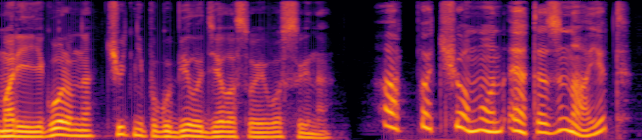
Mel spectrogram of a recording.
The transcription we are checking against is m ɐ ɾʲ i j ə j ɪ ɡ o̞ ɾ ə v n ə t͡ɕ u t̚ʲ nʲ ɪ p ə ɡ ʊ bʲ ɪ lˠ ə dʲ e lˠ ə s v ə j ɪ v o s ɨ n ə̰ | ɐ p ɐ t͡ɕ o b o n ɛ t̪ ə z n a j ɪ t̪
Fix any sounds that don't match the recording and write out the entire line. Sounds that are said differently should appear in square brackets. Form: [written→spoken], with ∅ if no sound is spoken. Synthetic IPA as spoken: m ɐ ɾʲ i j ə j ɪ ɡ o̞ ɾ ə v n ə t͡ɕ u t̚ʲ nʲ ɪ p ə ɡ ʊ bʲ [ɪ→i] lˠ ə dʲ e lˠ ə s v ə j ɪ v o s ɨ n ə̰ | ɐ p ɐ t͡ɕ o [b→m] o n ɛ t̪ ə z n a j ɪ t̪

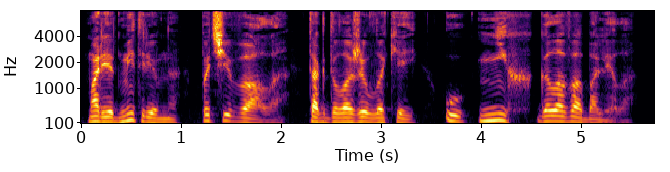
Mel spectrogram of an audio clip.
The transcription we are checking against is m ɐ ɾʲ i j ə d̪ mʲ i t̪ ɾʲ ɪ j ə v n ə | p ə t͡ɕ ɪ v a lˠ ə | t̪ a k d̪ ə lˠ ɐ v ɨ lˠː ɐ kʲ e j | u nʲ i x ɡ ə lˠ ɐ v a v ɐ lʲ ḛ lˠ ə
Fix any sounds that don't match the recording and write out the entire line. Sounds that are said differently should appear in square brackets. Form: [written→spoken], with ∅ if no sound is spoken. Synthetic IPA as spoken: m ɐ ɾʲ i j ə d̪ mʲ i t̪ ɾʲ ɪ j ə v n ə | p ə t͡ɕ ɪ v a lˠ ə | t̪ a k d̪ ə lˠ ɐ [v→ʐ] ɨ lˠː ɐ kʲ e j | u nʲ i x ɡ ə lˠ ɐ v a [v→b] ɐ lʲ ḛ lˠ ə

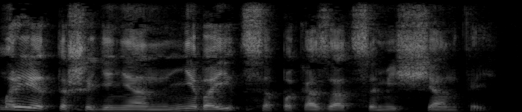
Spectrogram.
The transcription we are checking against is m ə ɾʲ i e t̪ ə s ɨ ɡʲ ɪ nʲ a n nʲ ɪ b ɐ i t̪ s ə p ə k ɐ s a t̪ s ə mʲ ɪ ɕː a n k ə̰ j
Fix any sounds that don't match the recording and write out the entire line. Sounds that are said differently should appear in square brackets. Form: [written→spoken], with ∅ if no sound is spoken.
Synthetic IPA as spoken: m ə ɾʲ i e t̪ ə [s→ʂ] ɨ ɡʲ ɪ nʲ a n nʲ ɪ b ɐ i t̪ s ə p ə k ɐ [s→z] a t̪ s ə mʲ ɪ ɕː a n k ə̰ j

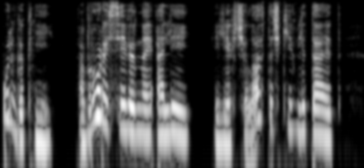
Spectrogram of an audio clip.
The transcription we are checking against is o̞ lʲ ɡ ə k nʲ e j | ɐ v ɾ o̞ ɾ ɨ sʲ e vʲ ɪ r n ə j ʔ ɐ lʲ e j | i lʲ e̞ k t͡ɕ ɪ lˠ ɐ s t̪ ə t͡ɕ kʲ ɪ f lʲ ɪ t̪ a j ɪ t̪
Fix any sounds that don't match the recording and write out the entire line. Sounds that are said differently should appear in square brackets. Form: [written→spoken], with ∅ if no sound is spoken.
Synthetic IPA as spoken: o̞ lʲ ɡ ə k nʲ e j | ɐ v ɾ o̞ ɾ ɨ sʲ e vʲ ɪ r n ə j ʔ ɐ lʲ e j | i lʲ e̞ [k→x] t͡ɕ ɪ lˠ [ɐ→a] s t̪ ə t͡ɕ kʲ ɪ [f→v] lʲ ɪ t̪ a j ɪ t̪

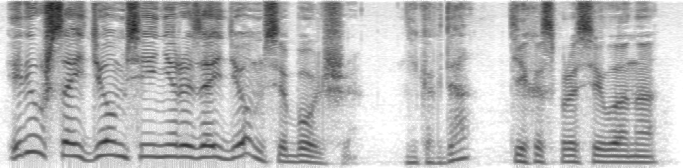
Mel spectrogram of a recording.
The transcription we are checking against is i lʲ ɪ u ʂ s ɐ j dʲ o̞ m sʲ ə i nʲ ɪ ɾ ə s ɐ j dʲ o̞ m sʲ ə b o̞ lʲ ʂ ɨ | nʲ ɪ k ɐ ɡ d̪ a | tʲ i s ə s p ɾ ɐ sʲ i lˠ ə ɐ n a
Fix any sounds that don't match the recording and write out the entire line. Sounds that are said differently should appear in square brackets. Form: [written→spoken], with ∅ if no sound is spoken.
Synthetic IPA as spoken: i lʲ ɪ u ʂ s ɐ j dʲ o̞ m sʲ ə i nʲ ɪ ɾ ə [s→z] ɐ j dʲ o̞ m sʲ ə b o̞ lʲ ʂ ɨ | nʲ ɪ k ɐ ɡ d̪ a | tʲ i [s→x] ə s p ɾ ɐ sʲ i lˠ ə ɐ n a

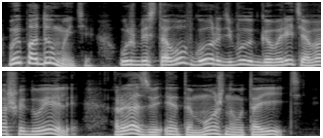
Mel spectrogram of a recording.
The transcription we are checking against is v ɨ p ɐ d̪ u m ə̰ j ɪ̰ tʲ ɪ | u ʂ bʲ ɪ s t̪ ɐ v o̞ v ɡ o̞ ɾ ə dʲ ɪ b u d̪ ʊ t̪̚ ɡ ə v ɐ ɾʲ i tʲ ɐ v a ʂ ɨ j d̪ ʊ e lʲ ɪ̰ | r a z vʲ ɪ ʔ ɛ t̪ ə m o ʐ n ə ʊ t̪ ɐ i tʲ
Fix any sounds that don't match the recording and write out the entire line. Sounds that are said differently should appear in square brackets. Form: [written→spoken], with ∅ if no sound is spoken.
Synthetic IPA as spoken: v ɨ p ɐ d̪ u m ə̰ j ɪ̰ tʲ ɪ | u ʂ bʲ ɪ s t̪ ɐ v o̞ v ɡ o̞ ɾ ə dʲ ɪ b u d̪ ʊ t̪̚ ɡ ə v ɐ ɾʲ i tʲ ɐ v a ʂ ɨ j d̪ ʊ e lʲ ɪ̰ | r a z vʲ ɪ ʔ ɛ t̪ ə m o ʐ n ə ʊ t̪ ɐ i tʲ

